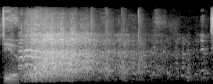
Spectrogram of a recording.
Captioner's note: laughter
